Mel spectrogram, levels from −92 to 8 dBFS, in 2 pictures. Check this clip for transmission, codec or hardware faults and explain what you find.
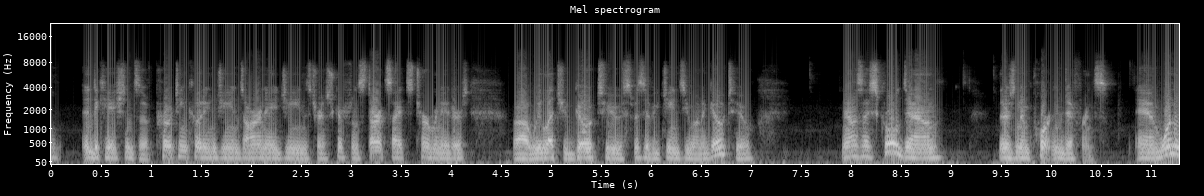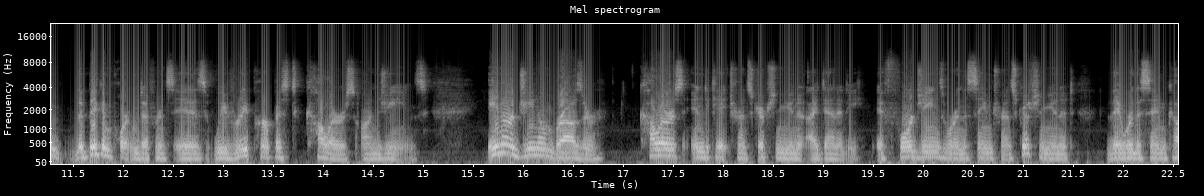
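There's one fault, and it runs the whole way through: a block size mismatch (truncated). One stage writes longer blocks than the next reads, so each block's tail gets dropped. You hear a 45.9 Hz buzz at the block rate, and everything plays 1.07 times fast at roughly normal pitch, which fits 1024-sample blocks being cut short.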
